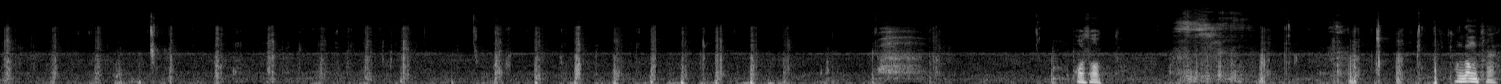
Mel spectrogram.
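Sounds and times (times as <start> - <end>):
person chewing food: 0.0 - 8.4, 12.1 - 14.6.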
